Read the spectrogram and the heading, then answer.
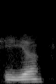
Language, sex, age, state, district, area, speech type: Punjabi, male, 30-45, Punjab, Amritsar, urban, conversation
